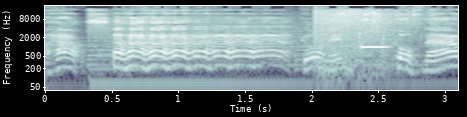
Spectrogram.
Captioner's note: laughing awkwardly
